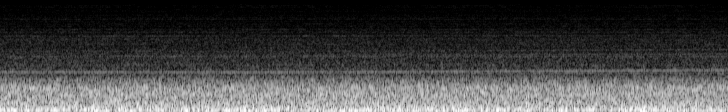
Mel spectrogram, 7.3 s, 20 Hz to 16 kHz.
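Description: A simulated MD-11 airliner on RNAV approach to runway 20L at Bangkok in X-Plane 12 gives a loud, steady jet-engine roar and broadband rumble that holds unbroken throughout.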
